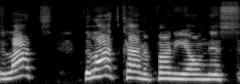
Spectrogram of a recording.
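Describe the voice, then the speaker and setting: A woman speaks at a high pitch with an American accent and lively intonation. Her fairly slow speech has a dry, close sound with no echo. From US South, Arkansas Ozarks. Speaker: farm vlogger. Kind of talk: casual vlog while working. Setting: outdoors. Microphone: laptop.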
